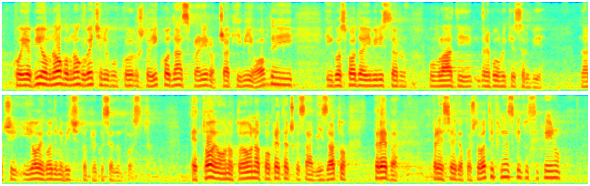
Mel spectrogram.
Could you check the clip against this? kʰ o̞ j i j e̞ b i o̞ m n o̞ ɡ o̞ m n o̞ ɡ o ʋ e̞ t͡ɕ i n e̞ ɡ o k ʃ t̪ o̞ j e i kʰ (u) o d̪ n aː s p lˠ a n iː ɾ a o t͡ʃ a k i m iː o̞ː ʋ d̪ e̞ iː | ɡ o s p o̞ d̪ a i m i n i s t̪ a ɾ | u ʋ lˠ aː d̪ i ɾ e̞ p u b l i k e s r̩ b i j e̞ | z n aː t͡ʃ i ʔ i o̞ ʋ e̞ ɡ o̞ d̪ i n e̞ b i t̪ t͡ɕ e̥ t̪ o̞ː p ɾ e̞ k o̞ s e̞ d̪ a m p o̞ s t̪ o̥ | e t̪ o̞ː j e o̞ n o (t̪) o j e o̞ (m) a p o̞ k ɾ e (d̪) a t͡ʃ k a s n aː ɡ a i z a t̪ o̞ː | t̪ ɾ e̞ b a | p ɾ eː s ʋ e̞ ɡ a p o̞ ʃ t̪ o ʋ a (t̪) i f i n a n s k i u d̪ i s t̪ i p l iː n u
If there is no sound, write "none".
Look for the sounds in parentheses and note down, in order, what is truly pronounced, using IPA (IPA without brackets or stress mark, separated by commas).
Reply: o, t̪, n, t̪, t̪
